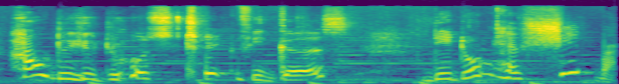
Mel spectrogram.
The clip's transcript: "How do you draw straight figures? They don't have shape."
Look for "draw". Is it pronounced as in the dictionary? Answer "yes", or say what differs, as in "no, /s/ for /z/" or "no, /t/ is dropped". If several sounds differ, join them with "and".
no, /ɹ/ is dropped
